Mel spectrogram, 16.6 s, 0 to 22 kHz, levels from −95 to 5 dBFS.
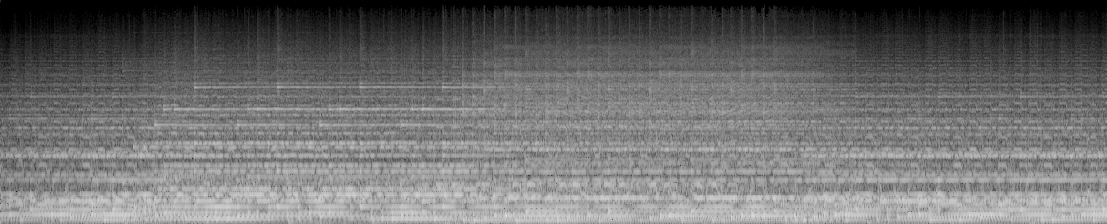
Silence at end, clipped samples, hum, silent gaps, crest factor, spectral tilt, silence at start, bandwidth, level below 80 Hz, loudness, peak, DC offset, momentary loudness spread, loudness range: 0 s; under 0.1%; none; none; 14 dB; -6.5 dB/octave; 0 s; 12.5 kHz; -30 dBFS; -16 LUFS; -2 dBFS; under 0.1%; 3 LU; 1 LU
